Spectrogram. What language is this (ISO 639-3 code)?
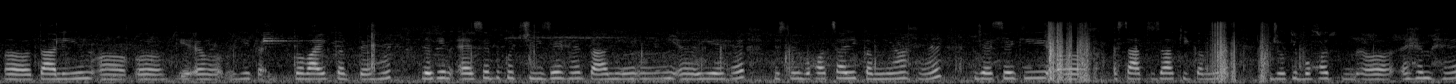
urd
